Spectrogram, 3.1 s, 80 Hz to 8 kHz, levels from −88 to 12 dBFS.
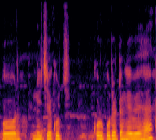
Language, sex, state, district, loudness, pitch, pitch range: Hindi, male, Uttar Pradesh, Saharanpur, -13 LUFS, 165 Hz, 165-180 Hz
